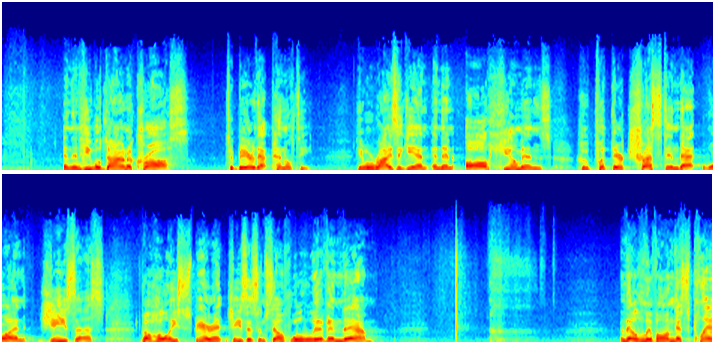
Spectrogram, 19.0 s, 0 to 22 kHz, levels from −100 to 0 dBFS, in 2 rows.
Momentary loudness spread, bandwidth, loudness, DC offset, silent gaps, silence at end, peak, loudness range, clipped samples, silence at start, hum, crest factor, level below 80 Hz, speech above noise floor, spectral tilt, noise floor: 11 LU; 16 kHz; -18 LUFS; under 0.1%; none; 0 s; -4 dBFS; 3 LU; under 0.1%; 0.8 s; none; 16 dB; -66 dBFS; 39 dB; -4 dB/octave; -57 dBFS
